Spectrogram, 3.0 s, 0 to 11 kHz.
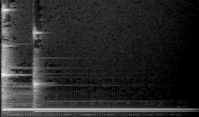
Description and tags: door bell short
Short edit of my doorbell recording with less decay
See the rest of the samples in my doorbell sound pack
Recorded with a 5th-gen iPod touch. Edited with Audacity.
dong, ding, ding-dong, chime, doorbell, bell, door-bell, door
